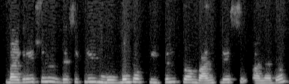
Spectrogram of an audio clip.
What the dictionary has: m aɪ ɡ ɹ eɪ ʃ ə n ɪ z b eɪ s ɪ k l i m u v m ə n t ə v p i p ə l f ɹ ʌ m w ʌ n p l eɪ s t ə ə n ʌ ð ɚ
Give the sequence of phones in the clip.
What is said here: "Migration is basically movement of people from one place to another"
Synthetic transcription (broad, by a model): m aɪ ɡ ɹ eɪ ʃ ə n ɪ z b eɪ s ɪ k l i m u v m ə n t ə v p i p ə l f ɹ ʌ m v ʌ n p l eɪ s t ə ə n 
